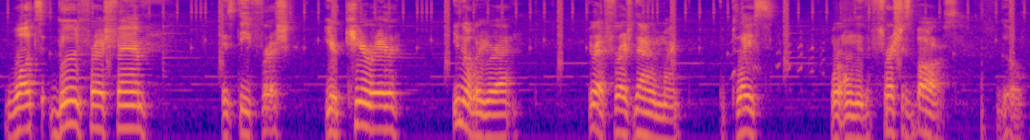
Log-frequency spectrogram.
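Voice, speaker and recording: A man with a hoarse, tired voice giving a casual, excited music reaction in slangy, emphatic talk. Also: mid-range voice. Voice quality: hoarse, worn-out voice from losing it. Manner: slangy, emphatic, drawn-out exclamations. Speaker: music reaction video host.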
